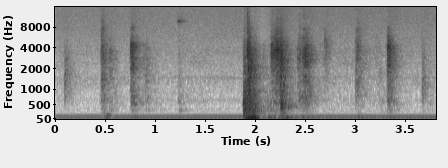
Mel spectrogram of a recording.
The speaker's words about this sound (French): Ouvre une porte.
